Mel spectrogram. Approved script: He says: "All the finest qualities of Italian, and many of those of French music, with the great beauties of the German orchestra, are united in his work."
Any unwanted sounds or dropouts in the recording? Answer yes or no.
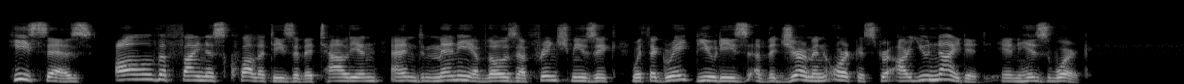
no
